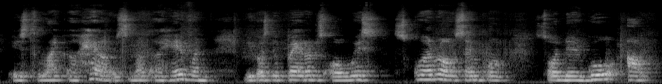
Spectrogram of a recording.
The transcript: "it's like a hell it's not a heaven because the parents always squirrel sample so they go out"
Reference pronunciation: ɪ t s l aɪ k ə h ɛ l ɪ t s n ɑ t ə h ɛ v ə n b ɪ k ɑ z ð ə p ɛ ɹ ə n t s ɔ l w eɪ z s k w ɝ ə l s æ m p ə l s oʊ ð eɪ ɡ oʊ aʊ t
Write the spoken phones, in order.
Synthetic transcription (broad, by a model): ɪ t s l aɪ k ə h ɛ l ɪ t s n ɑ t ə h ɛ v ə n b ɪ k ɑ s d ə p ɛ ɹ ə n t s ɔ l w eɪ s k w ɝ ə l s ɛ m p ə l s oʊ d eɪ ɡ oʊ aʊ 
